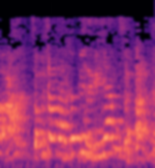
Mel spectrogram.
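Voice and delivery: high-pitched, laughing disbelief; amused astonishment. Retold or imitated. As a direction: retell your amazement at someone transformed. Retelling own astonishment, with laughter.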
